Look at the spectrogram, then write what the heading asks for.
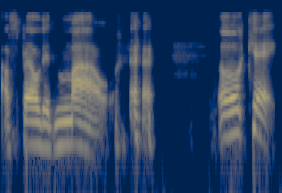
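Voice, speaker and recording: A woman's voice: extremely low pitch, lively intonation, slow, no room sound, highs cut off. A woman from Congo whose first language is French, hosting and moderating an online panel in a chatty, encouraging way and thinking aloud as she types. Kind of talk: casual hosting of an online talk.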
